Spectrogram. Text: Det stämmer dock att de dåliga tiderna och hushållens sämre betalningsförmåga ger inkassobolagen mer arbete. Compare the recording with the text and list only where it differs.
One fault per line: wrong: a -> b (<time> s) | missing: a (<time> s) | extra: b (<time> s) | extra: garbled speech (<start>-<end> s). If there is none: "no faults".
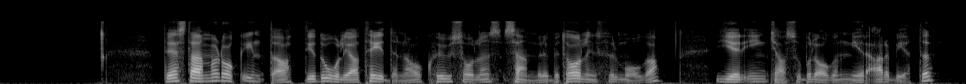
extra: inte (2.4 s)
